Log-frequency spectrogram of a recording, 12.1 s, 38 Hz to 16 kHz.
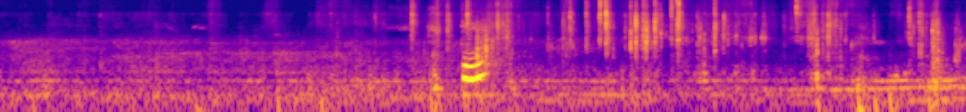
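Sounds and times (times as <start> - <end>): plastic binder pocket crinkling: 5.0 - 12.0.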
